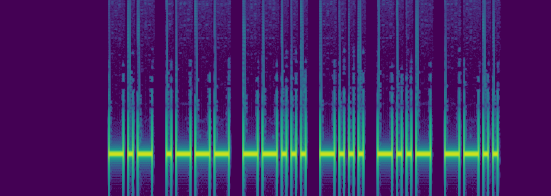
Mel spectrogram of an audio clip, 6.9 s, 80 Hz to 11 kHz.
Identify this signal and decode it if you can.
Morse code, heard as a keyed tone, about 20 wpm, 700 Hz. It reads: KJ7BXZ
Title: USA Call Signs Repeated 3x 20wpm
